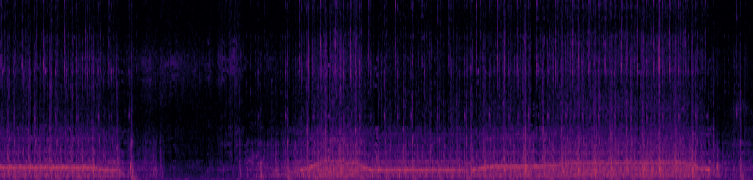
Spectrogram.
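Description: A sewing machine runs steadily, stitching a zigzag applique edge on quilt fabric, pausing briefly near the start and then resuming with an even, close mechanical whir.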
